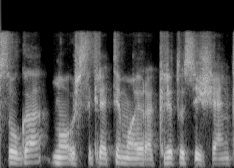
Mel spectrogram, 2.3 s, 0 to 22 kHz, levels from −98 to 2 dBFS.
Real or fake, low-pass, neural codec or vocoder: fake; 9.9 kHz; vocoder, 22.05 kHz, 80 mel bands, WaveNeXt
